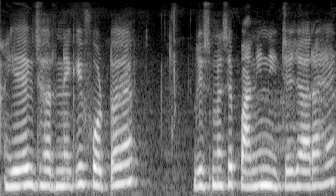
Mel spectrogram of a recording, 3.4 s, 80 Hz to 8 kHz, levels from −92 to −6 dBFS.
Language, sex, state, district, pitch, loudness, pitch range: Hindi, female, Chhattisgarh, Raipur, 240 Hz, -16 LUFS, 230-255 Hz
